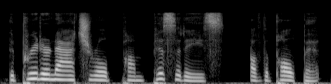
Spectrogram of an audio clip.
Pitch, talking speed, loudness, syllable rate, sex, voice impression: 195 Hz, 110 wpm, -19 LUFS, 5.1 syllables/s, female, feminine, adult-like, relaxed, slightly powerful, slightly hard, fluent, raspy, intellectual, calm, elegant, sharp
